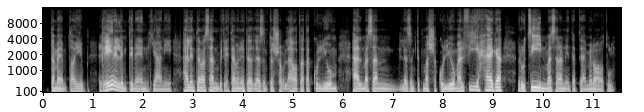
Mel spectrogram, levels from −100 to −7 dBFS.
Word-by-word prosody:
تمام، 110 -6 0
طيب 100 -2 -3 0.3
غير 165 +8 +7
الامتنان 95 - -1
يعني، 85 0 -5 0.2
هل 125 +1 +2
أنت 125 +1 0
مثلًا 120 -2 0
بتهتم 105 +1 -3
إن 105 - -1
أنت 110 +1 -2
لازم 105 +1 -2
تشرب 110 0 -5
القهوة 100 +2 -2
بتاعتك 100 0 -5
كلّ 100 -3 -2
يوم؟ 100 +1 +2 0.3
هل 105 -2 +2
مثلًا 100 -4 -1
لازم 100 +3 -4
تتمشى 100 +2 -3
كلّ 100 -3 -1
يوم؟ 100 0 +3
هل 115 +3 +2
في 145 +2 0
حاجة 135 0 +5 0.3
routine 120 +2 +5
مثلًا 105 -1 0
أنت 90 0 -6
بتعمله 90 +1 -3
على 80 0 -4
طول؟ 110 +8 -9
105 Hz, 165 wpm, -25 LUFS, 95-115 Hz, 0.3 s, غير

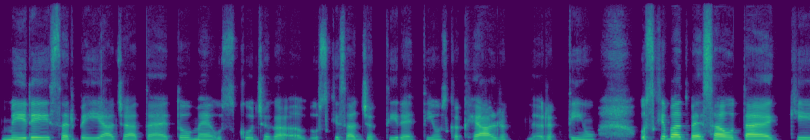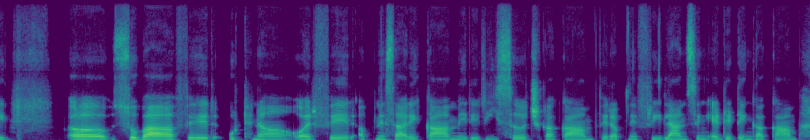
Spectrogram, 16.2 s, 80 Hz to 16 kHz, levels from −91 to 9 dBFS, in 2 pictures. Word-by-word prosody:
मेरे 190 +3 +5
ही 205 - +2
सर 190 -2 0
पे - - 0
ही 185 0 -3
आ 175 -1 +1
जाता 175 0 -2
है। 180 0 -1
तो 210 0 -3
मैं 195 0 -2
उसको 195 -1 -8
जगा 170 0 -2
अ, 160 - -4 0.2
उसके 205 - -6
साथ 200 -1 -1
जागती 195 +2 -7
रहती 185 +2 -9
हूँ, 185 - -7
उसका - - -8
ख़्याल 175 +1 +4
रख 190 - -7 0.4
रखती 185 0 -6
हूँ। 180 -1 -8 0.5
उसके 265 - +1
बाद 245 0 +8
वैसा 195 +2 +6
होता 195 0 +5
है 190 - +4 0.2
कि 195 -1 -3 0.7
अ, 185 -1 +5
सुबह 185 -2 +6
फिर 185 -2 -2
उठना 190 -2 -4 0.2
और 190 - -1 0.2
फिर 185 -1 -2
अपने 190 -1 -6
सारे 180 -2 0
काम, 180 0 +2
मेरे 180 0 -8
रिसर्च 190 +2 -1
का 180 - -1
काम, 175 -1 0
फिर 180 0 -4
अपने 175 -2 -7
फ़्रीलांसिंग, 180 0 -2
एडिटिंग 180 0 -4
का - - -2
काम 170 - -2
185 Hz, 180 wpm, -24 LUFS, 180-195 Hz, 0.7 s, बाद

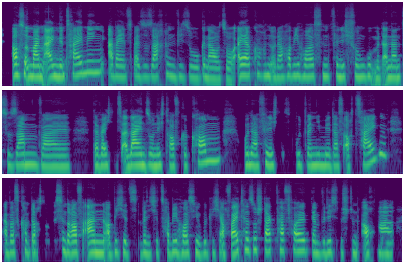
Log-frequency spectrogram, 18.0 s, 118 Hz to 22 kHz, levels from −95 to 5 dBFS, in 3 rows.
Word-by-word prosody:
Auch 230 +1 +7
so - - +3
in - - 0
meinem 210 -1 +6
eigenen 210 +1 +6
Timing, 270 +5 -1
aber 215 -1 +2
jetzt 205 0 -6
bei - - -4
so 205 0 -10
Sachen 210 +1 -3
wie 205 - -9
so, 195 -1 -7
genau, 185 -3 -1
so 180 -2 -6
Eier 225 0 +6
kochen 225 -1 -6
oder 200 -1 -3
Hobby-horsen 215 -1 -3
finde 210 -1 -3
ich 205 - -9
schon 210 -1 -4
gut 220 -1 -6
mit 190 -1 -6
anderen 195 +1 +1
zusammen, 205 +1 -2
weil 190 0 -1 0.3
da 200 - -1
wäre 195 0 +2
ich 200 - -11
jetzt 195 - -8
allein 205 +1 +7
so 200 0 -2
nicht 195 0 -1
drauf 190 0 -1
gekommen 245 +7 0 0.3
und 210 0 -1
da 195 -1 +2
finde 205 0 -2
ich 200 - -9
das 405 - -31
gut, 205 -1 -8
wenn 200 0 -1
die 205 - 0
mir 200 0 -1
das 195 0 -5
auch - - 0
zeigen. 235 - 0 0.3
Aber 210 -1 -1
es 210 - -6
kommt 220 -3 -6
auch 210 - +1
so 360 - -18
'n - - -41
bisschen 255 - -5
drauf 210 0 +5
an, 210 +1 +5
ob 205 - +1
ich 220 -1 -6
jetzt 195 -2 -5
wenn 205 0 -2
ich 190 - -9
jetzt 210 - -10
Hobby 220 +2 -1
Horsing 205 0 -1
hier - - -12
wirklich 205 -1 -5
auch - - 0
weiter 230 +5 +6
so 255 +2 -3
stark 230 -2 +1
verfolge, 235 -1 +2
dann 210 -2 -2
würde 210 +1 -3
ich's 215 - -8
bestimmt 205 -1 -9
auch - - +3
mal 195 -1 +1
210 Hz, 260 wpm, -25 LUFS, 195-220 Hz, 0.3 s, Auch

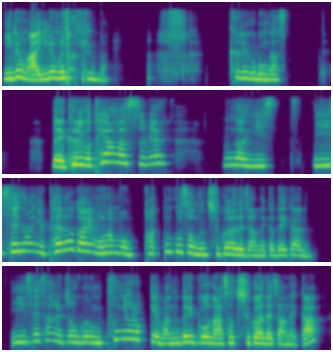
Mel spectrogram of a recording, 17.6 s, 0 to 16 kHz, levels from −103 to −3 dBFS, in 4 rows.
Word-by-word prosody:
이름 245 +4 +3
아 195 0 +7
이름을 250 +6 +4
남긴다. 230 -5 -5 1.6
그리고 255 -4 -2
뭔가 205 -1 -1
스 200 0 -9 1.3
네. 235 -3 +6
그리고 300 0 +4
'태어났으면 360 -2 0 0.7
뭔가 290 -1 -1
이 260 0 -3
스 260 0 -7
스 - - -35 0.4
이 275 +1 -2
세상의 355 0 0
패러다임을 360 -3 +3
한번 285 -6 -2
바꾸고서는 280 -2 -2
죽어야 245 +1 +1
되지 220 -1 +2
않을까? 200 +1 -6
내가 215 -1 -3 0.4
이 250 +3 -5
세상을 295 0 -6
쪼금 240 -2 -2
풍요롭게 360 -5 -2
만들고 220 +3 +2
나서 210 +1 +1
죽어야 225 -1 +3
되지 200 -2 0
않을까?' 180 - -2
255 Hz, 265 characters per minute, -21 LUFS, 225-305 Hz, 1.6 s, 아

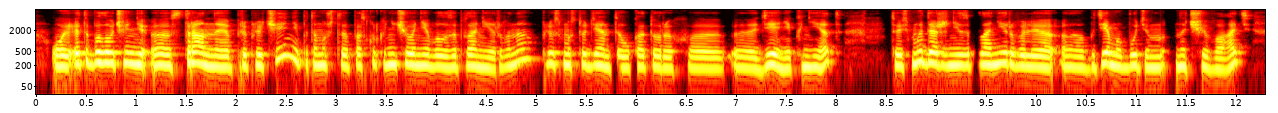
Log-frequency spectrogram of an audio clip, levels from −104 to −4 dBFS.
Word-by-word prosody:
Ой, 195 -1 +4
это 230 +2 +3
было 245 +1 +6
очень, 235 -2 +3
э, 210 -2 +1
странное 210 -3 +3
приключение, 215 - -1
потому 215 -3 -2
что, 205 -1 -4
поскольку 215 +2 -6
ничё 220 0 +3
не 210 -1 +1
было 190 -1 -1
запланировано, 195 - -3
плюс 235 0 -4
мы 215 - +1
студенты, 210 -4 -2
у 180 - -2
которых, 180 -2 -4
э, 170 -1 -3
э, 175 -4 -3
денег 180 -2 +2
нет. 190 +6 -2 0.5
То 210 - 0
есть 200 +2 -3
мы 255 +3 +3
даже 235 -3 +3
не 210 0 +2
запланировали, 210 -4 +1
э, 190 -3 -4
где 230 +7 +2
мы 200 -4 +2
будем 185 -2 -2
ночевать, 195 +4 -3
210 Hz, 165 wpm, -20 LUFS, 190-225 Hz, 0.5 s, было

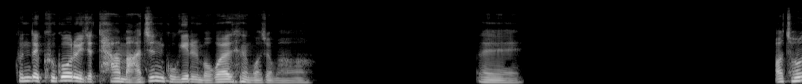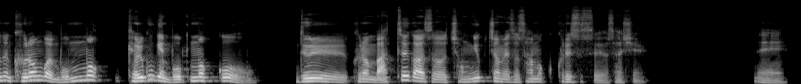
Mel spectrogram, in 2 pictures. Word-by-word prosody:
근데 165 +1 +2
그거를 165 +1 +4
이제 130 -1 -2
다 140 0 -1
맞은 125 +9 -1
고기를 120 -2 -2
먹어야 115 +4 +1
되는 120 -1 -4
거죠 100 0 -6
막. 95 +1 -14 1.6
예. 95 -3 -8 2.5
어 130 - -1
저는 165 +5 0
그런 190 +5 +3
걸 165 - +4
못 115 +1 -3
먹 200 +4 0 0.2
결국엔 165 +2 +4
못 120 +1 0
먹고 165 - 0 0.4
늘 135 -7 +2
그런 130 -4 -2
마트 110 - +3
가서 135 - +2
정육점에서 125 +1 -4
사 135 +5 -7
먹고 130 -1 -9
그랬었어요 120 -6 -8
사실. 95 0 -13 1.1
네. 90 -3 -12
125 Hz, 220 characters per minute, -18 LUFS, 105-160 Hz, 2.5 s, 그거를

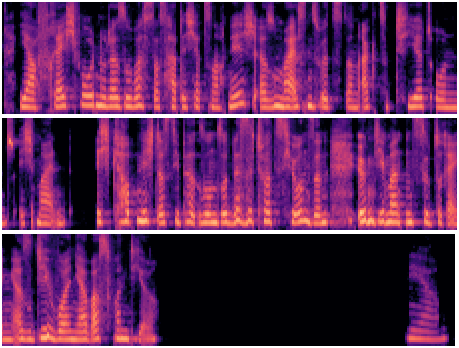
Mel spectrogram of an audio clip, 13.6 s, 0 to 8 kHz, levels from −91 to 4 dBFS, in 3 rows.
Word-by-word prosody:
ja, 215 -2 +1
frech 235 +3 -3
wurden 255 -1 +2
oder 230 -1 +2
sowas, 230 +1 -1
das 210 +1 -5
hatte 210 0 -4
ich 210 - -3
jetzt 215 0 -6
noch 195 -1 -7
nicht. 270 +4 -2
Also, 205 +2 -1
meistens 225 +1 +1
wird 210 -1 -3
es - - -2
dann 200 -1 -6
akzeptiert. 220 +3 -4
Und 195 -1 -1
ich 205 +4 -5
meine, 200 0 -4 0.3
ich 240 0 0
glaube 250 +1 +2
nicht, 260 0 +4
dass 220 +1 +1
die 235 - -3
Personen 225 0 +1
so 225 - +3
in - - -4
der 280 - +3
Situation 250 0 +3
sind, 215 +1 +1 0.3
irgendjemanden 235 -2 +5
zu 235 0 +1
drängen. 195 -2 -3
Also, 210 -1 -2
die 240 +5 +2
wollen 205 -1 0
ja 200 +1 -1
was 205 +2 0
von 225 -2 0
dir. 215 +1 -11 2.5
Ja. 210 -3 -11
225 Hz, 185 wpm, -19 LUFS, 205-240 Hz, 2.5 s, irgendjemanden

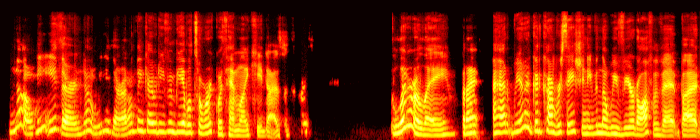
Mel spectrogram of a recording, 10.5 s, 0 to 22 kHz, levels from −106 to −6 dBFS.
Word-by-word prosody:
No, 215 -8 -2
me 275 - -3 0.2
either. 165 - +1
No, 265 +10 -6
me 205 +5 -9
neither, 250 - -3
I - - +2
don't 245 +6 -5
think 275 -1 -3
I 255 - +2
would 250 0 -1
even 245 0 -3
be 240 +1 0
able 225 -2 +1
to 220 -2 -2
work 210 +2 -1
with 175 0 -2
him 160 -4 +2
like 140 +1 -3
he - - -5
does. 130 - -3
It's - - -17
crazy. 240 0 -11 1.2
Literally, 175 - +3 0.2
but 200 - +2
I 215 +2 +5 0.2
I - - +4
had 230 0 +1
we 255 - -2
had 360 - 0
a 370 - -1
good 265 -2 0
conversation 230 -3 +1
even 210 +3 -2
though 205 - +2
we 190 0 -2
veered 180 +1 0
off 155 - +3
of 160 -2 -7
it, 135 0 +1
but 145 -1 +3
210 Hz, 235 wpm, -24 LUFS, 170-245 Hz, 1.2 s, I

